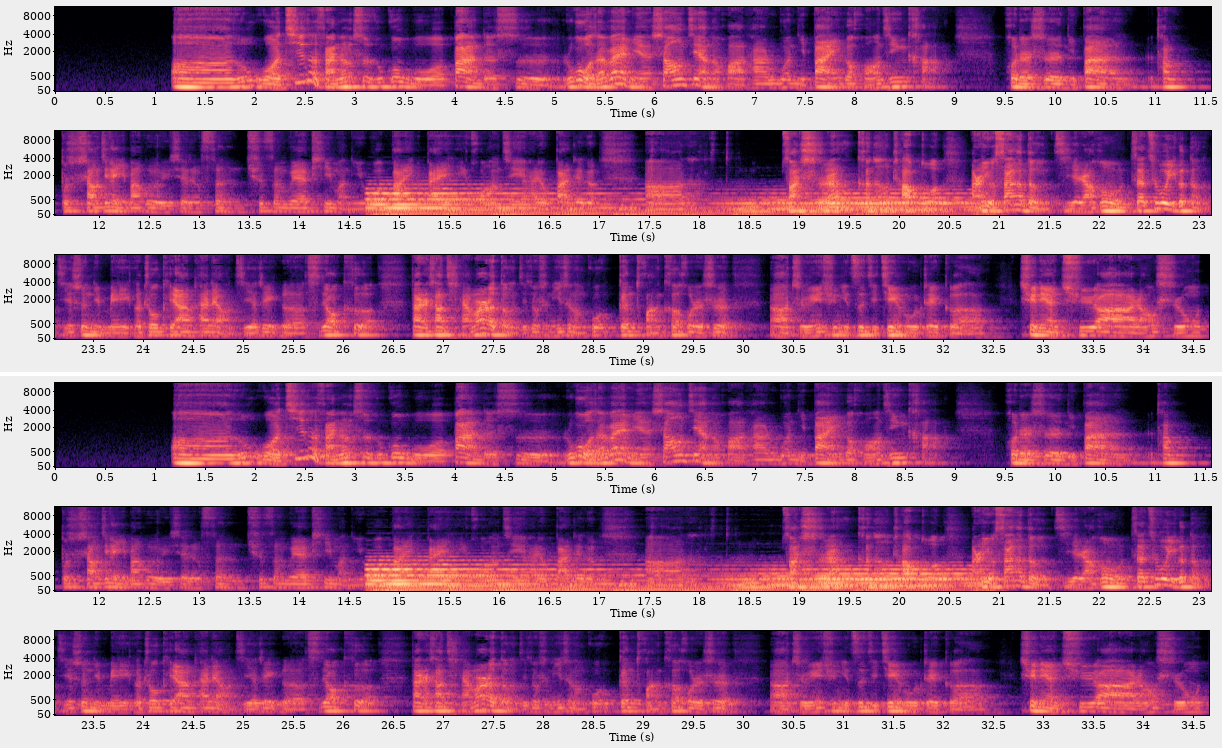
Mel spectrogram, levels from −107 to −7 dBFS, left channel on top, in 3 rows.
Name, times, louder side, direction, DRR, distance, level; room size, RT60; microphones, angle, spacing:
voice 1, 1.2-9.2 9.5-11.3 11.6-18.1 18.4-20.5 20.7-30.0 30.3-32.5 32.8-34.6, left 2 dB, 25° left, 1.2 m, -31 dB
sound 1, 14.7-21.0, right 3 dB, 30° right, 0.4 m, -26 dB
20.5 x 8.4 x 5.3 m
head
